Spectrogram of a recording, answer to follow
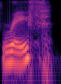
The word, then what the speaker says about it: Ralph: bruges with colin farrell brandon gleason and ralph pronounced rafe fines aka voldemort that's right rafe does play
